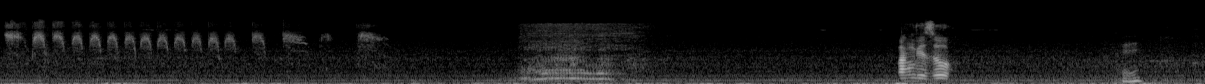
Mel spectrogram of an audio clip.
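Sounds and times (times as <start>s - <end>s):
songbird trilling: 0.0s - 4.0s, 7.5s - 10.2s.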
